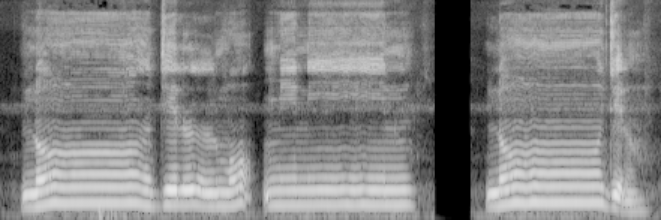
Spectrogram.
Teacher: Nun mati bertemu ja, ikhfa hakiki, dengung dan dibaca samar. Ketika kita sebut huruf nun ini, kita telah merasakan huruf ja.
